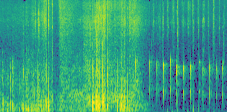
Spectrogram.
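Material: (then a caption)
Fabric. Long nails and fingertips scratch and rub a soft white fabric bed cover, starting with a dense, hissy rustle of rubbing for about three seconds. It then breaks into a quick run of short, crisp scratches, each with a brief bright tick over the soft fabric swish.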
